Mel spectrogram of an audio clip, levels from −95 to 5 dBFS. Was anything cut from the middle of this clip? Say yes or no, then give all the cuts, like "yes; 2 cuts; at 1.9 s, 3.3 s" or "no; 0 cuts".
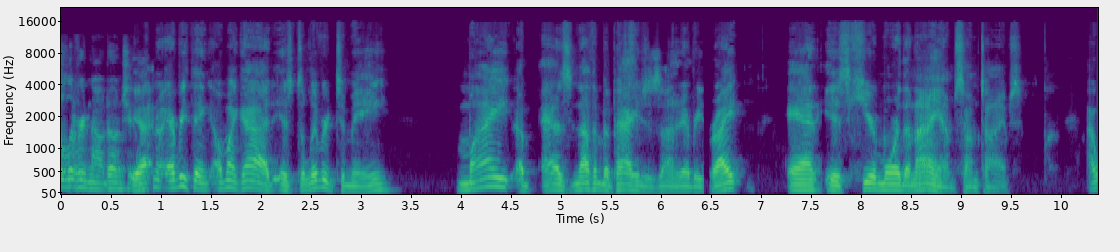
yes; 4 cuts; at 0.9 s, 4.8 s, 6.4 s, 7.6 s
